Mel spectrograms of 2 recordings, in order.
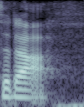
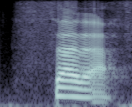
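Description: First: The name is clipped and short. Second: The first vowel is long and drawn out. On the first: "she repeats incorrectly" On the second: "emphasizing the long A"

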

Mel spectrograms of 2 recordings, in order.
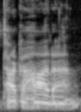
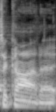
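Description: First: Every syllable of the name is pronounced. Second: One syllable of the name is left out. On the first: The speaker calls it right. "It's Takahata" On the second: The speaker calls it wrong. "It's not Takahata. / Another syllable you're missing"

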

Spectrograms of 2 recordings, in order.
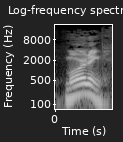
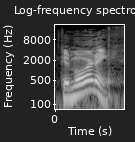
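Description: First: The greeting is said weakly, with little energy. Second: The greeting is said with more energy.

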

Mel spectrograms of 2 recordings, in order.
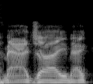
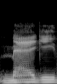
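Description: First: It sounds like the biblical word magi. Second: It sounds like the name Maggie. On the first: "That would be the biblical pronunciation" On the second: "they'll call it Maggie"

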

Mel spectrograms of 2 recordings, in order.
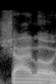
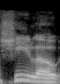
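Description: First: The name is said with an American pronunciation. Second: The name is said with a Hebrew pronunciation. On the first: "you may pronounce it Shiloh here in America" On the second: "but it's Shiloh in Hebrew"

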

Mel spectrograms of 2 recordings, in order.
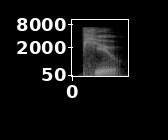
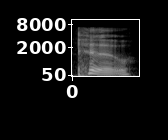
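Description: First: It sounds like 'pew', with a y-glide. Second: It sounds like 'poo', without a y-glide. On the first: The speaker calls it right. "it is Pugh" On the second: The speaker calls it wrong. "not Poo, although that's tempting"

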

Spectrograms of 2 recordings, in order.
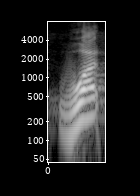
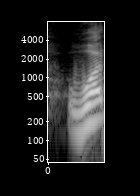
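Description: First: It is said as a forceful exclamation. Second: It is said as a rising question.

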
